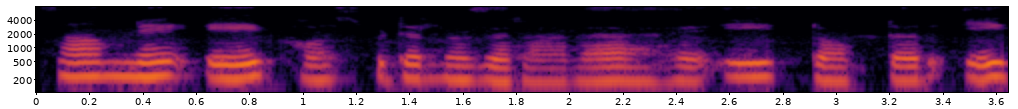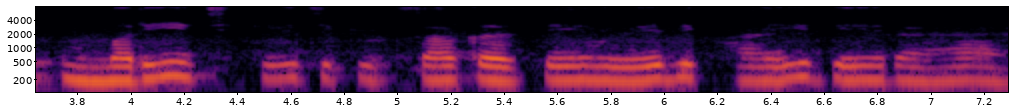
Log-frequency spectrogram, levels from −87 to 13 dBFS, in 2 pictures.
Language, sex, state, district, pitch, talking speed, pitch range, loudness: Hindi, female, Bihar, Gaya, 200 Hz, 155 wpm, 195-220 Hz, -30 LUFS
